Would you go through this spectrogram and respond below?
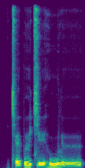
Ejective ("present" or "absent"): absent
